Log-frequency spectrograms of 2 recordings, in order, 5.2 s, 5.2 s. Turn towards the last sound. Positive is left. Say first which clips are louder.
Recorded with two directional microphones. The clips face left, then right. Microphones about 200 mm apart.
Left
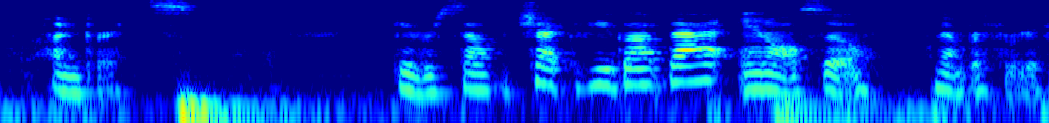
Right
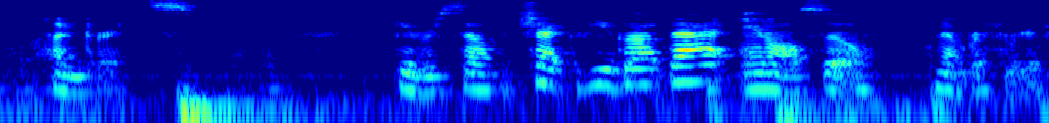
# left 2 dB
turn(degrees=40)  # may be behind; listen again after turning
